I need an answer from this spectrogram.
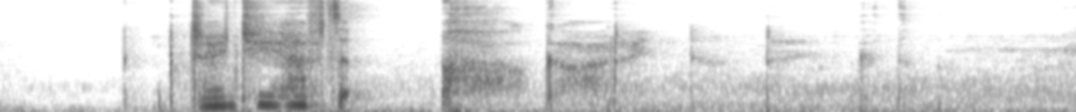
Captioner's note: whispers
